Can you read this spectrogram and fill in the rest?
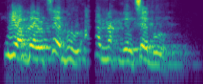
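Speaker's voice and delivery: retold accusing shout; shouting crowd. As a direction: hurl it like a heckling mob. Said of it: "Ketika orang teriak-teriak".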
